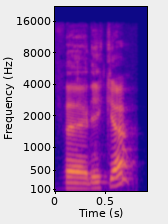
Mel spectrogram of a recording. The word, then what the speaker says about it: ذلك: Donc dhalika, dhalika, al-kalimat dhalika, hein, ici, tuntaku dhalika, hein, on le prononce dhalika et on l'écrit dhalika sans le mettre, mais on le prononce avec le mettre.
